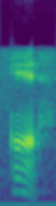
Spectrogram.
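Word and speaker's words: ق: So this is like the letter K, K, K, but it's further back in the throat. You say K, K, K, K, K, okay? Qaf, qaf. You cannot pronounce it like letter K or else it will not make sense.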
